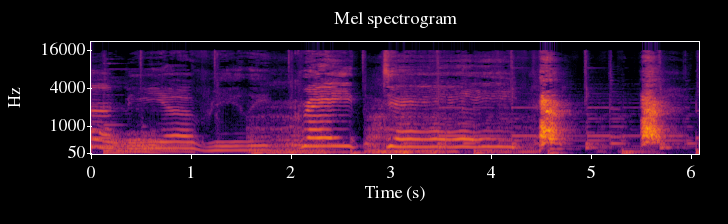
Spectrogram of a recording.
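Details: An Alaskan Malamute and a Husky howl together in the morning as a person sings them a good-morning song, long wavering tones sliding up and down alongside the singing.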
